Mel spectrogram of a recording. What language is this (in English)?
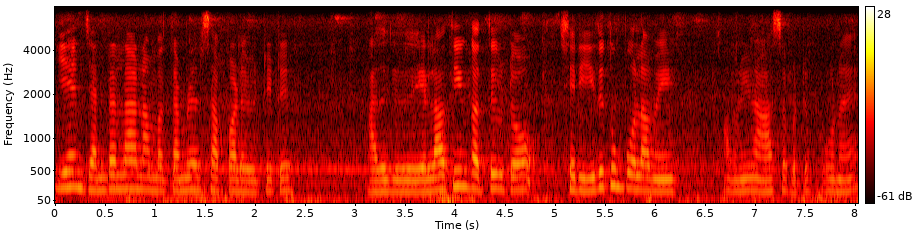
Tamil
